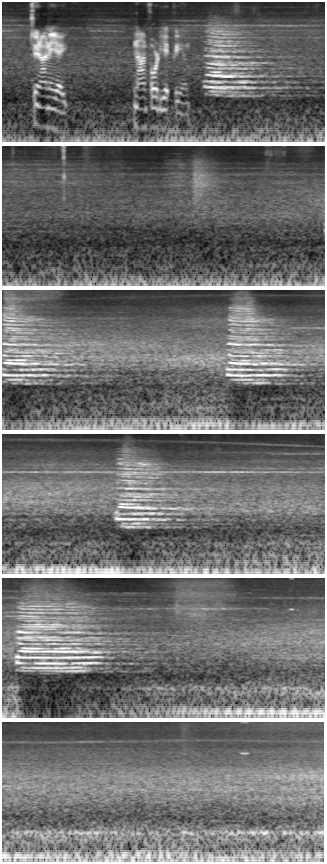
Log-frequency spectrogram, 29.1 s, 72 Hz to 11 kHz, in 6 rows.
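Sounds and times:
low rumble of train: 0.0s - 29.0s
locomotive air horn blasts: 3.0s - 4.4s, 9.7s - 11.2s, 13.0s - 14.4s, 16.2s - 17.5s, 19.6s - 21.3s.

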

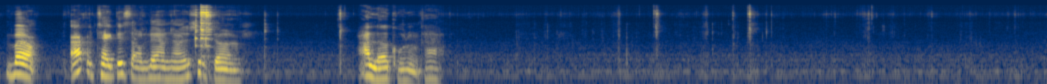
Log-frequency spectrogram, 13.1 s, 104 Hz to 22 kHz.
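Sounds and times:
chewing corn on the cob: 6.8s - 13.0s.

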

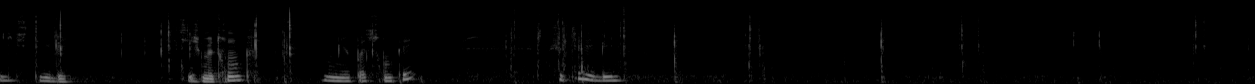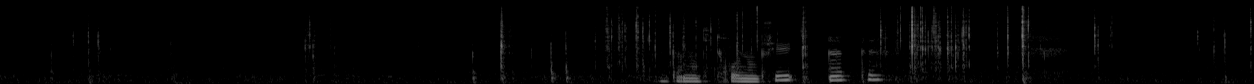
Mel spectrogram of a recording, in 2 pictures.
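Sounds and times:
small clicks and taps of pen: 11.9s - 14.4s, 24.5s - 25.0s.

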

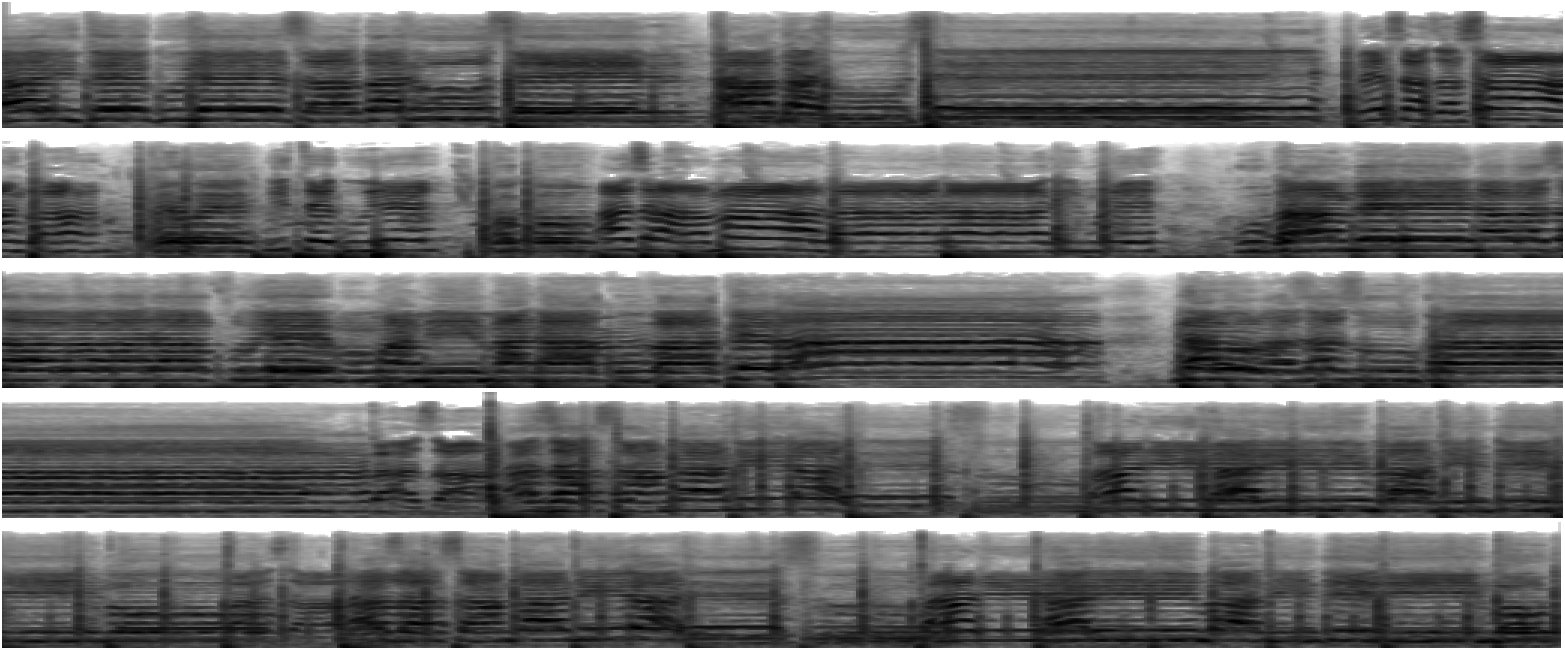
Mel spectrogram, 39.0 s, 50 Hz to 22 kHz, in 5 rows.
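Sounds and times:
hand claps: 0.0s - 4.8s, 6.6s - 8.9s, 25.9s - 39.0s
women's choir singing a hymn: 0.0s - 39.0s.

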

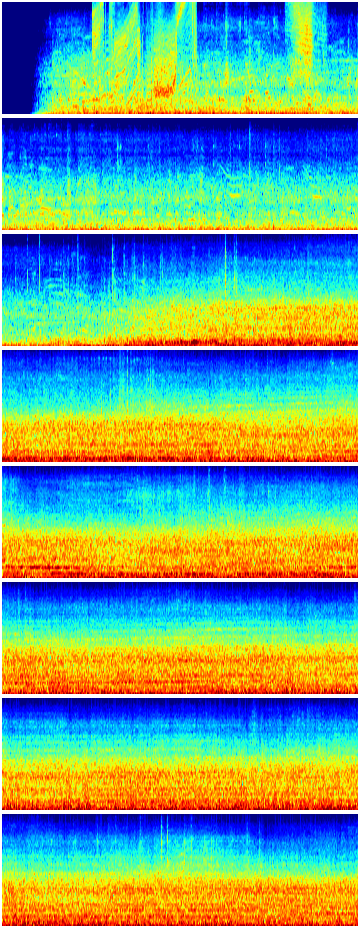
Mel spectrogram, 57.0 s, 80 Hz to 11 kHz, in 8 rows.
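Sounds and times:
wind and road rush: 11.8s - 56.9s.

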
